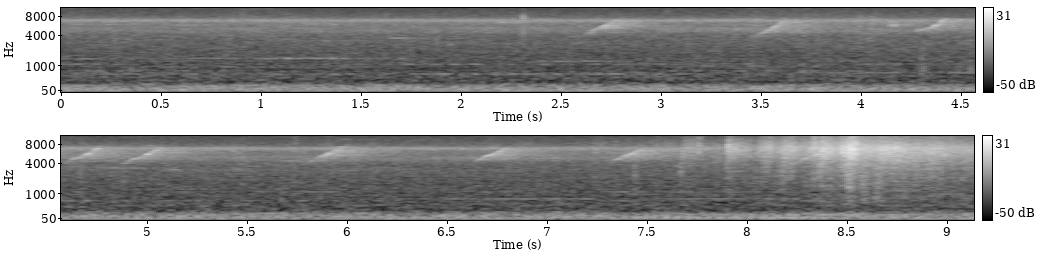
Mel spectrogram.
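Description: Outdoor ambience: a steady low rumble with a series of short, rising, high-pitched chirps. A brief hissing rush comes near the end.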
